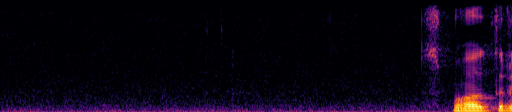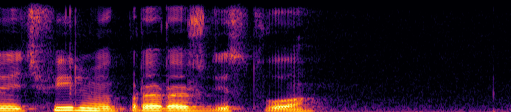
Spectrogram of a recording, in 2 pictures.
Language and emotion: Russian, neutral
